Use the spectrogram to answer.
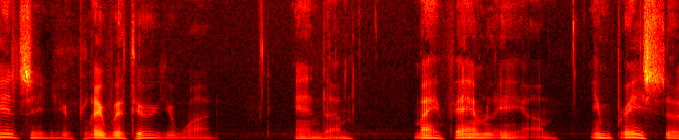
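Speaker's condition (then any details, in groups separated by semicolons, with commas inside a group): ALS; affects chest and throat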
